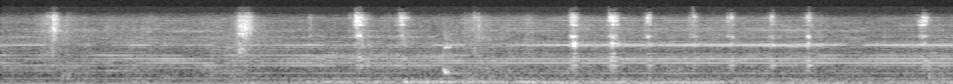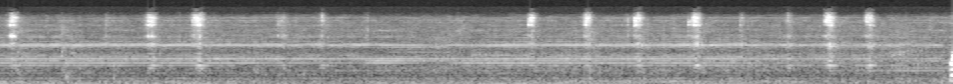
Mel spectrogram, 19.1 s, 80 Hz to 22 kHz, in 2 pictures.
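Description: Electric hair clippers fitted with a number 2 guard buzz through hair during a haircut, giving a steady, faint mains-like hum with light scattered ticks throughout.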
